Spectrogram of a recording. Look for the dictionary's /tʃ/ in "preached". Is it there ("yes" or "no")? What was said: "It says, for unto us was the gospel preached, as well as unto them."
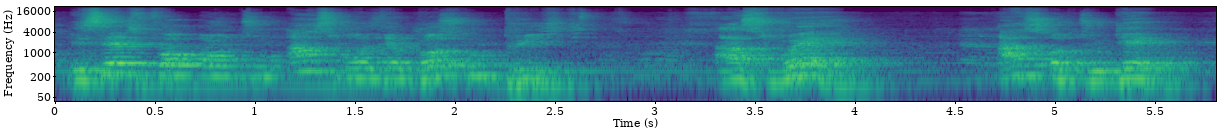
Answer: no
